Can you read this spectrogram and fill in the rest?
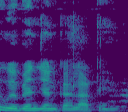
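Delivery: ordinary talk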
